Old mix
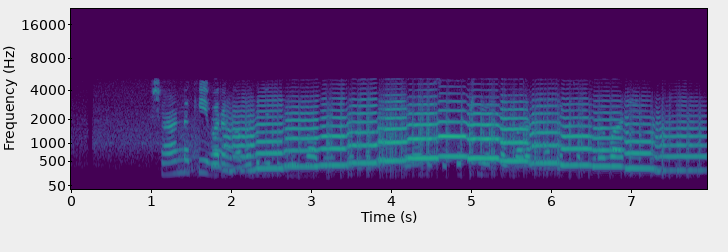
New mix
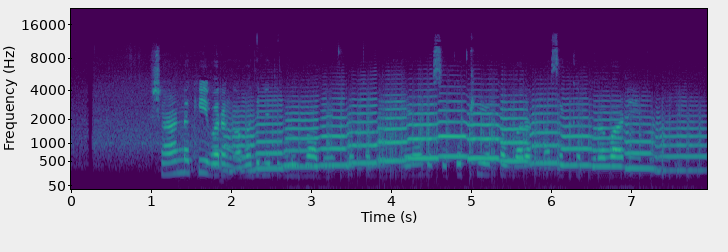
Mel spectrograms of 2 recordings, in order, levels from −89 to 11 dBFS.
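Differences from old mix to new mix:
speech +8.0 dB; master: remove brick-wall FIR band-pass 180–5200 Hz

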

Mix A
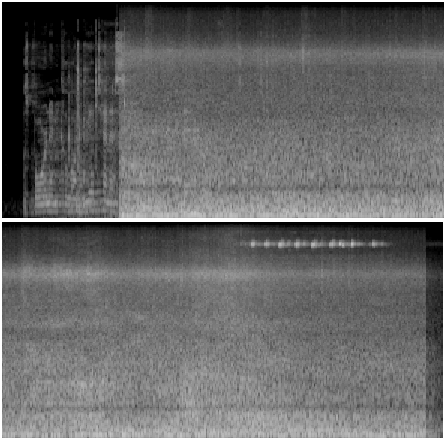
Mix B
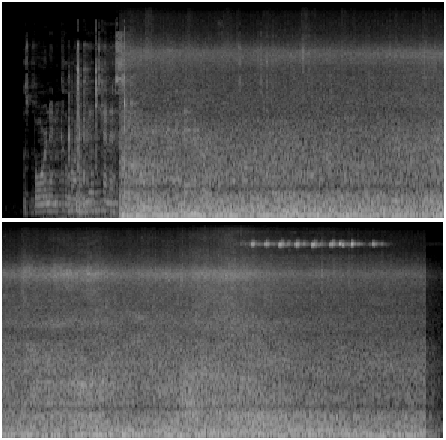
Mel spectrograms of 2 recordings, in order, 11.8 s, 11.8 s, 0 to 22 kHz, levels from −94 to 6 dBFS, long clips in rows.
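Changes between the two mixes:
speech -7.0 dB; second sound -8.5 dB

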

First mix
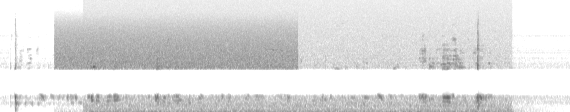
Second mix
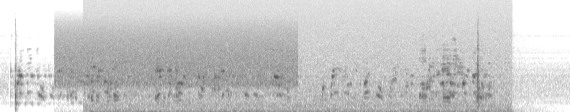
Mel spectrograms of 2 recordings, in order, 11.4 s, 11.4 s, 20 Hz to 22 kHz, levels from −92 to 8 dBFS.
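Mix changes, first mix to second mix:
second sound +5.0 dB; master: remove brick-wall FIR band-stop 590–1800 Hz

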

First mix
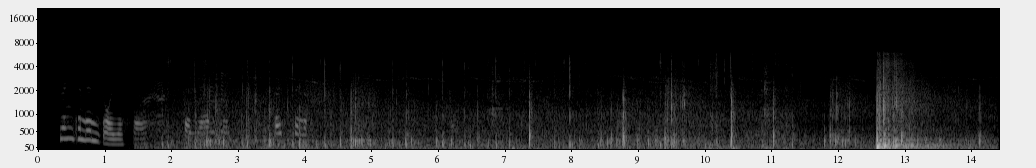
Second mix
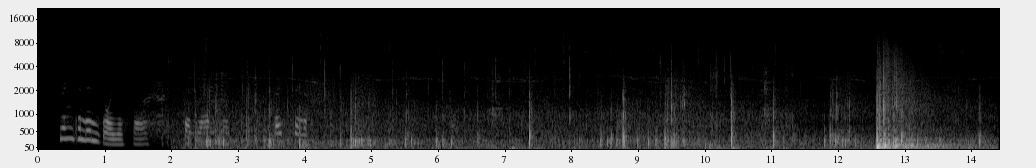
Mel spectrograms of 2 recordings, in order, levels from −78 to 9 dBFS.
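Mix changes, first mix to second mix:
first sound: add band-pass 510–6000 Hz; master: remove rippled Chebyshev low-pass 6 kHz, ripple 3 dB

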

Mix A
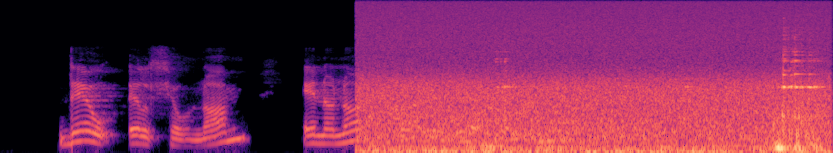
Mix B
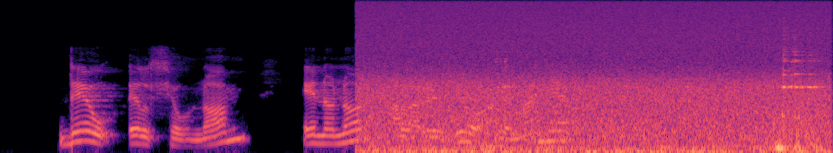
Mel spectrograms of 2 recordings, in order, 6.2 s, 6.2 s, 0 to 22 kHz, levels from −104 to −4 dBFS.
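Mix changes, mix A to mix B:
first sound -5.5 dB; second sound -9.0 dB

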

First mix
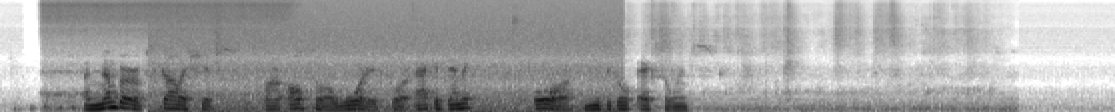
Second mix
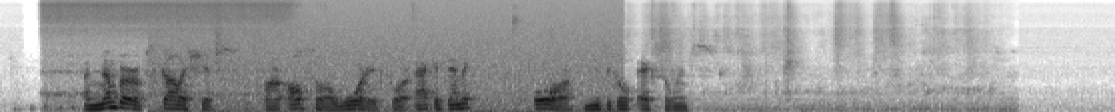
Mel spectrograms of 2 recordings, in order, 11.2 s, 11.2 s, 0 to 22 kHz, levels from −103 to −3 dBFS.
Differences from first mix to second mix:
second sound -3.5 dB; master: add fifteen-band graphic EQ 160 Hz -5 dB, 1 kHz +11 dB, 2.5 kHz +12 dB

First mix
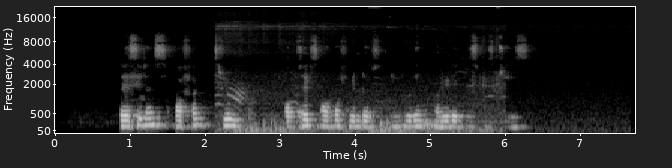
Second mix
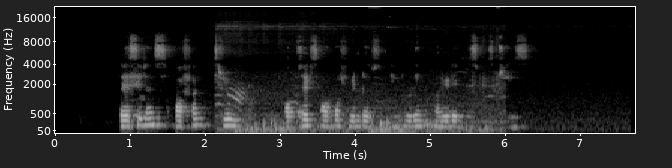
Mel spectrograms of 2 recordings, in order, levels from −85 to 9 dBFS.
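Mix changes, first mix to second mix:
speech: add graphic EQ 125/250/500/2000/4000 Hz -10/-8/-7/+10/+4 dB; background: add high-pass 63 Hz

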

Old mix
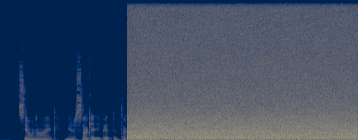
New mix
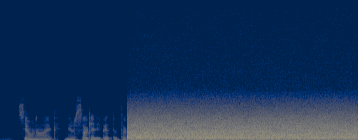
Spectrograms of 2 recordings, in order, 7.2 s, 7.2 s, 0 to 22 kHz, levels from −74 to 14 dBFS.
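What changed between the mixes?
speech +4.5 dB; master: add distance through air 290 m

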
